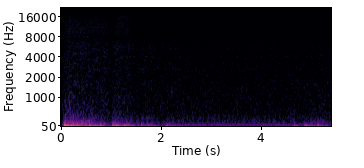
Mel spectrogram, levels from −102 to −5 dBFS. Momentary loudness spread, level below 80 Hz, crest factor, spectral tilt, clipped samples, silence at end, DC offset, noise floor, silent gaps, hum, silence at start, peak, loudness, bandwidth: 9 LU; -60 dBFS; 20 dB; -5 dB/octave; under 0.1%; 0.05 s; under 0.1%; -78 dBFS; none; none; 0.05 s; -32 dBFS; -65 LUFS; 16.5 kHz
